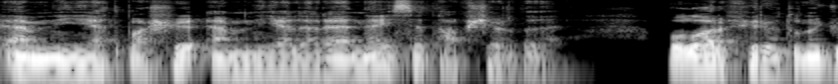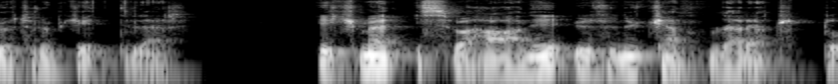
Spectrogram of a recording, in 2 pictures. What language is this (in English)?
Turkish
